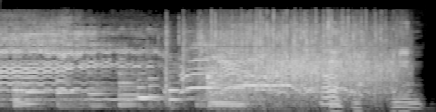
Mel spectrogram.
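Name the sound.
men applauding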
